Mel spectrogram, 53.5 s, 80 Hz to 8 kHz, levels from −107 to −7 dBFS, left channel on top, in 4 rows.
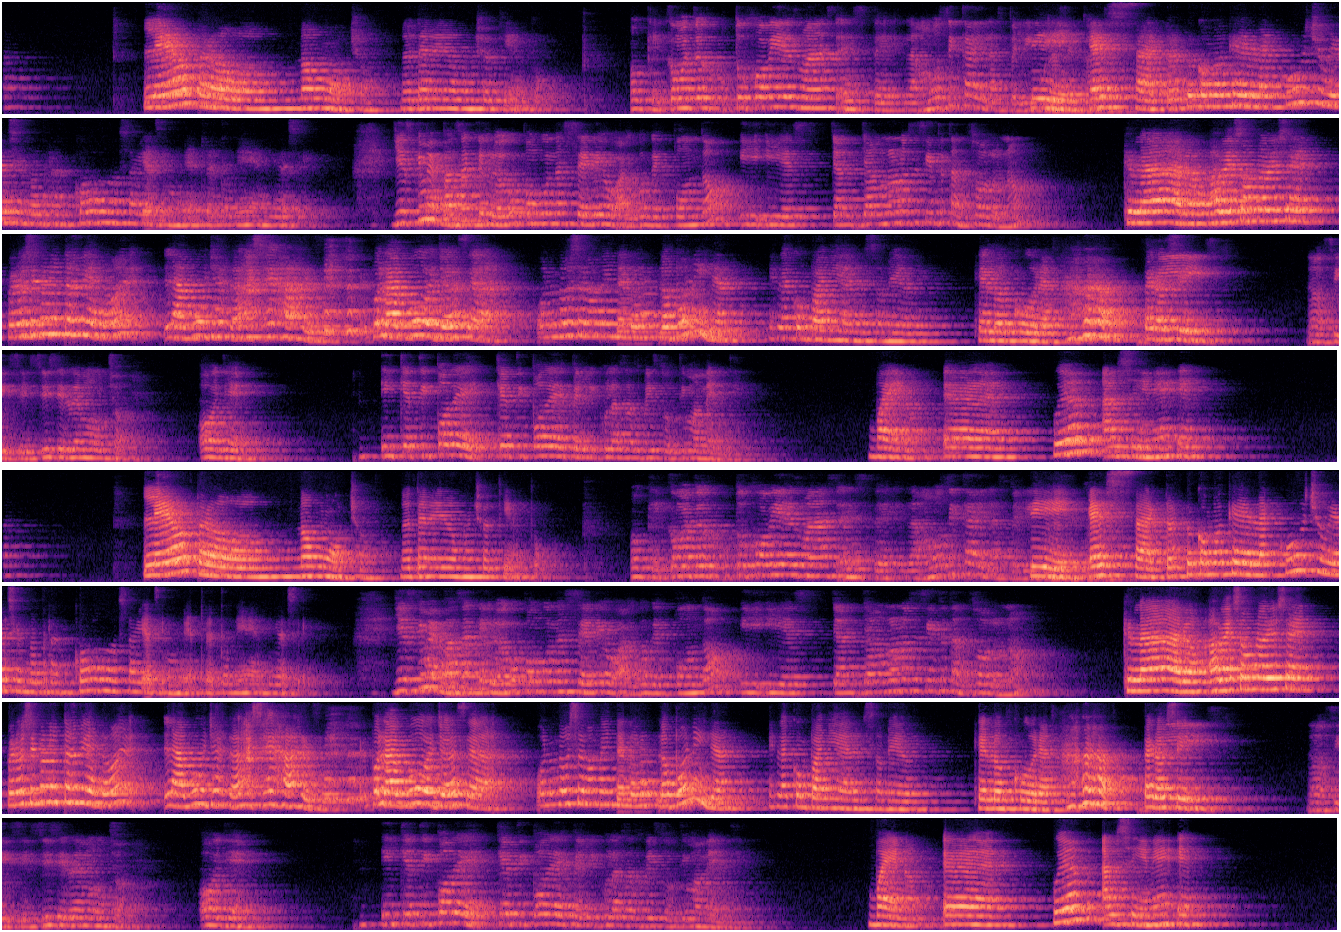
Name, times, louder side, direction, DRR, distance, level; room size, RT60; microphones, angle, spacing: voice 1, 1.4-3.7 4.0-5.2 10.3-16.2 17.6-18.1 24.6-26.4 26.8-28.1 28.4-30.0 30.4-31.7 32.1-34.0 34.4-35.9 36.5-37.9 38.2-38.6 48.8-50.2 50.6-52.0, right 2 dB, 50° right, 3 dB, 0.3 m, -29 dB
voice 2, 6.3-11.0 16.9-21.3 21.7-23.6 29.9-30.3 38.3-38.8 39.8-41.3 42.1-42.5 43.9-47.3, left 1 dB, 70° left, -2 dB, 0.7 m, -38 dB
3.1 x 2.2 x 2.7 m, 1.1 s
head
